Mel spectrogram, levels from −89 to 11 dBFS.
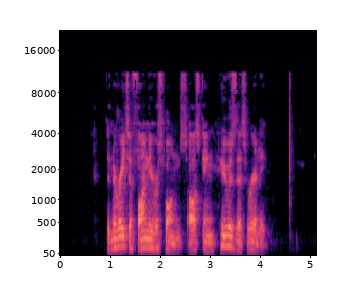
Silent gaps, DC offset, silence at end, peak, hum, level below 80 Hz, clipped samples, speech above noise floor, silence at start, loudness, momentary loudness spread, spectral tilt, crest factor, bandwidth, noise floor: none; under 0.1%; 0.5 s; -2 dBFS; none; -56 dBFS; under 0.1%; 66 dB; 0.95 s; -19 LUFS; 17 LU; -4.5 dB/octave; 18 dB; 11.5 kHz; -85 dBFS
